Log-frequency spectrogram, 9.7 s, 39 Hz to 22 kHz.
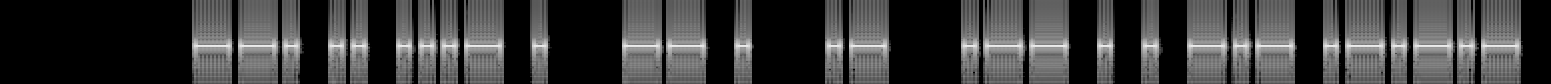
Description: Morse code, heard as a keyed tone, about 17 wpm, 700 Hz. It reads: GIVE ME A WEEK.
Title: Sentences from Top 1000 Words - Review Part 2 - 17wpm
